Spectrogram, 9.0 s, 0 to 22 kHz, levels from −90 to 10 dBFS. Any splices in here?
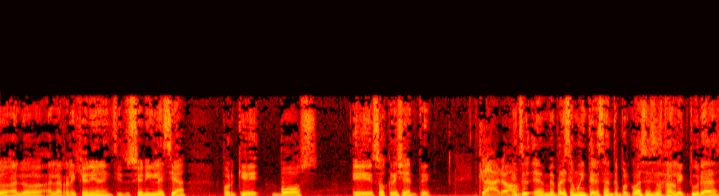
no; 0 cuts

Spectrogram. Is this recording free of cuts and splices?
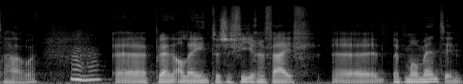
yes; 0 cuts

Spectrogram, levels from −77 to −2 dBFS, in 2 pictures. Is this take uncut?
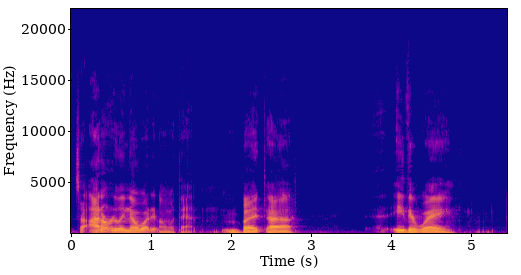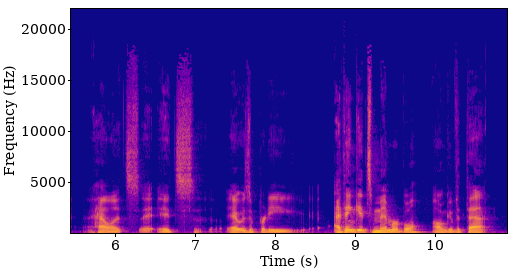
no; 2 cuts; at 1.1 s, 7.4 s

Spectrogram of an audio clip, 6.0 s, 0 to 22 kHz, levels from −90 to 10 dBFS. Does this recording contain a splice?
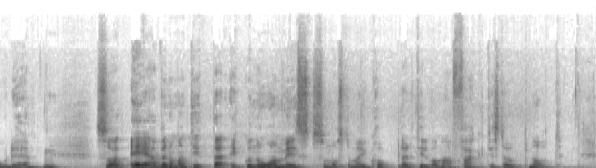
no; 0 cuts

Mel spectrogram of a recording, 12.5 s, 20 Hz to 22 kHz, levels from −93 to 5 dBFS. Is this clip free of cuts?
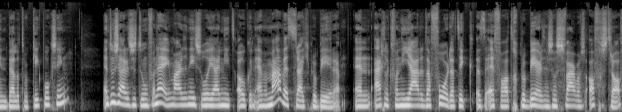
yes; 0 cuts

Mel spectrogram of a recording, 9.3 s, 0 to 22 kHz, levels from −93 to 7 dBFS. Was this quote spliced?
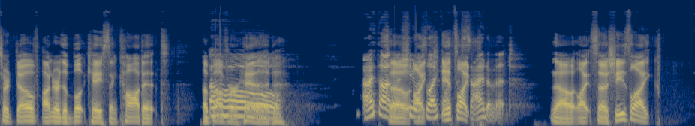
no; 0 cuts

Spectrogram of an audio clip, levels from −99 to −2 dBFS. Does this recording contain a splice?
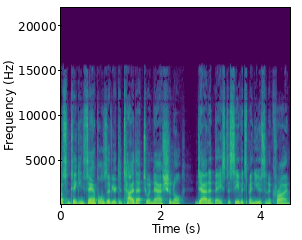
yes; 1 cut; at 1.1 s

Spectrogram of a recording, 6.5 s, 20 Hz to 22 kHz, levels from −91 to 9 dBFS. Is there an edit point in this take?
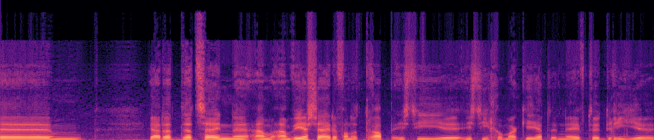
no; 0 cuts

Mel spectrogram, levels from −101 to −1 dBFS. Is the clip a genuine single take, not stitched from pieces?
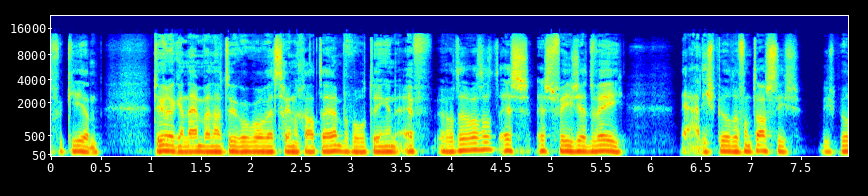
yes; 0 cuts

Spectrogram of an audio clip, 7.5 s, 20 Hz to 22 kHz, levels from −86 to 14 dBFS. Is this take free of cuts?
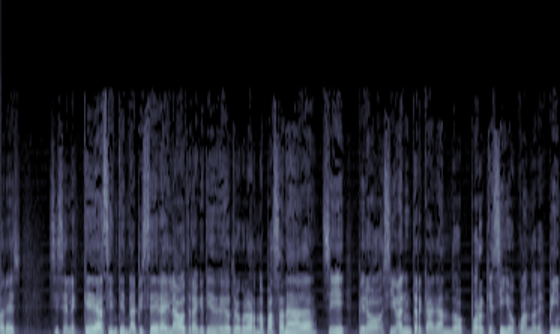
no; 2 cuts; at 1.7 s, 4.6 s

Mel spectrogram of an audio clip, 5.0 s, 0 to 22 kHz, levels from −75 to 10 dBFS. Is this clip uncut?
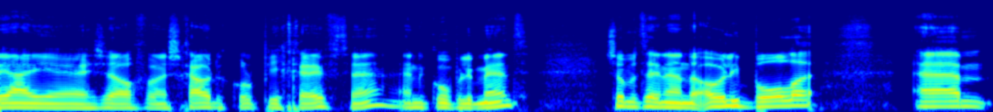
yes; 0 cuts

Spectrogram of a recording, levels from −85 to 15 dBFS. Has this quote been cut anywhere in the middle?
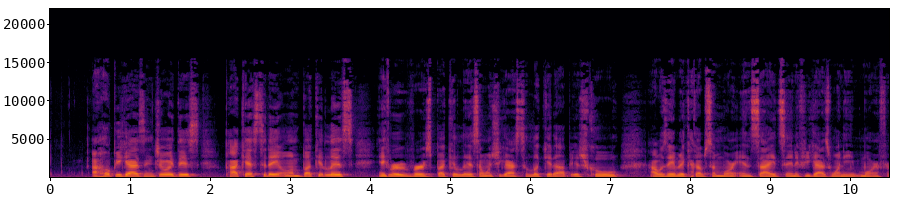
yes; 3 cuts; at 4.2 s, 6.7 s, 8.0 s

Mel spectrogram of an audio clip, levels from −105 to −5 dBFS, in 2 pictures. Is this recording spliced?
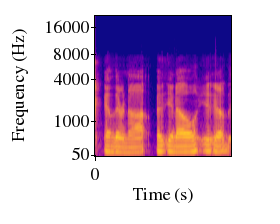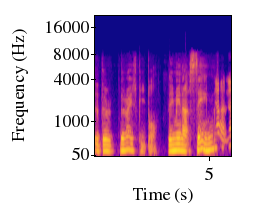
yes; 2 cuts; at 3.2 s, 4.0 s

